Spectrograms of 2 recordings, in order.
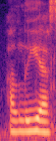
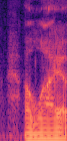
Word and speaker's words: Aaliyah: that's it yeah okay I heard her name Aaliyah so I was mispronouncing Aliyah's name the that must have been really annoying to hear me say AIA the whole time Kobe I know I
